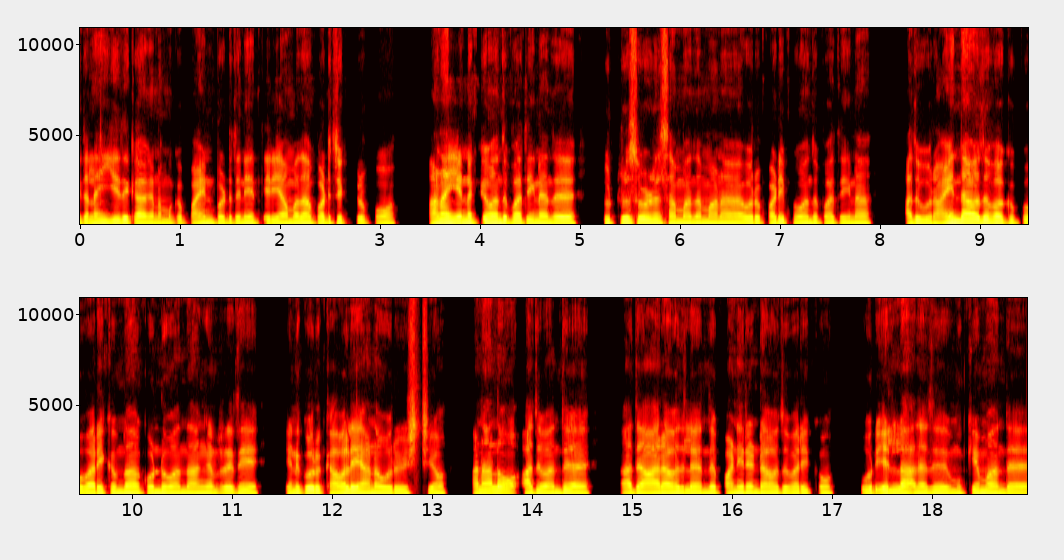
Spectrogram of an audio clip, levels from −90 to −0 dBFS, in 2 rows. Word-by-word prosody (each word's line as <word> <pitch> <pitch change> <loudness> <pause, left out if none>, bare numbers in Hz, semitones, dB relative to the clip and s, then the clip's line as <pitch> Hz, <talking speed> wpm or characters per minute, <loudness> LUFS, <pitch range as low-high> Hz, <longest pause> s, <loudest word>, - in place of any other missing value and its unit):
இதெல்லாம் 170 +6 0
எதுக்காக 190 -1 +1
நமக்கு 140 -2 -4
பயன்படுதுனே 155 0 -1
தெரியாம 145 0 0
தான் 155 -2 0
படிச்சுக்கிட்ருப்போம். 135 -1 -3 0.4
ஆனா 210 +5 +4 0.2
எனக்கு 185 +2 +1
வந்து 195 +3 +4
பாத்தீங்கன்னா, 180 -1 +1
இந்த 165 -1 +3 0.4
சுற்றுச்சூழல் 190 +2 +1
சம்மந்தமான 165 -1 0 0.3
ஒரு 145 - +1
படிப்பு 170 +3 -1
வந்து 165 +1 -1
பாத்தீங்கன்னா, 155 +3 -2 0.4
அது 130 +2 +1
ஒரு 125 - -1
5வது 220 0 +5
வகுப்பு 165 -1 -1
வரைக்கும் 160 +4 0
தான் 185 -2 +1
கொண்டு 165 +1 +2
வந்தாங்கன்றதே, 165 0 0 0.4
எனக்கு 145 0 -1
ஒரு 140 - +3
கவலையான 155 +3 +3
ஒரு 145 -1 0
விஷயம். 145 +6 -4 0.3
ஆனாலும் 225 0 +1 0.2
அது 165 - -1
வந்து, 180 +2 0 0.6
அது 155 - 0
6வதுலருந்து 155 0 +1
12வது 160 -1 0
வரைக்கும் 150 +2 -3 0.4
ஒரு 135 +3 -1
எல்லாம், 185 +3 +2
அதாவது 145 +3 0 0.2
முக்கியமா 190 +8 -1
அந்த 150 -2 -1
160 Hz, 135 wpm, -23 LUFS, 150-175 Hz, 0.6 s, 5வது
